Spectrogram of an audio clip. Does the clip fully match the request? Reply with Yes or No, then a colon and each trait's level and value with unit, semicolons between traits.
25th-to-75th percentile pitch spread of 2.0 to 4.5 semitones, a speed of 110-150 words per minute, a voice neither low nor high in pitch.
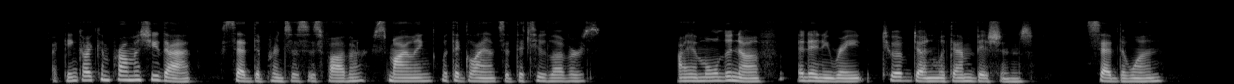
No: narrow, 2.5 semitones; average, 165 wpm; medium, 155 Hz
